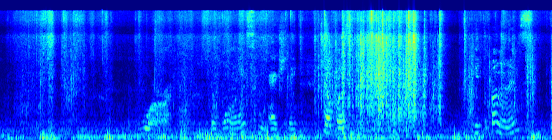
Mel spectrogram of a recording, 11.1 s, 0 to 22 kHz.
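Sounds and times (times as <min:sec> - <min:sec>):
paper bag and tissue rustling: 0:00.0 - 0:11.0.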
